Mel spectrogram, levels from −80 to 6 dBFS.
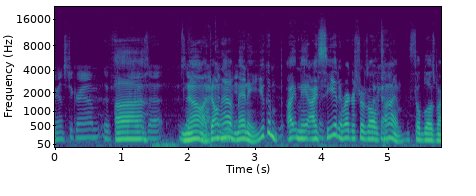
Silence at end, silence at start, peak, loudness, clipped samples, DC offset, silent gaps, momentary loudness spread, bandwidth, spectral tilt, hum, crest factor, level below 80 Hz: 0 s; 0 s; -8 dBFS; -24 LUFS; under 0.1%; under 0.1%; none; 14 LU; 13.5 kHz; -6.5 dB/octave; none; 16 dB; -48 dBFS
